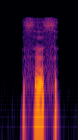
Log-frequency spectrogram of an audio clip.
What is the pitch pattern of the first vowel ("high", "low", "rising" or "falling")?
rising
